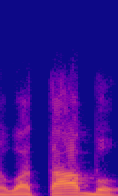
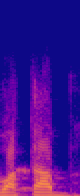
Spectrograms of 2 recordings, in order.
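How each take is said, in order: First: The final consonant ends with a bouncing release. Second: The final consonant stops flat with no bounce. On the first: The speaker calls it right. "একটু হেভি করে বল" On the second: The speaker calls it wrong. "আমরা বলবো না"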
